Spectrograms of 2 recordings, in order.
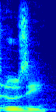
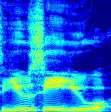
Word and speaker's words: Uzui: I think it's Uzi. It's Uzui.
